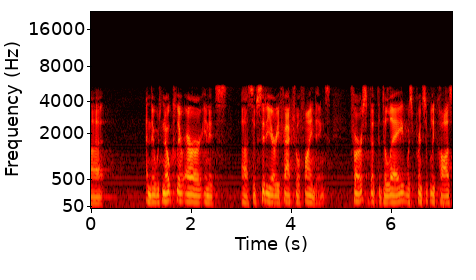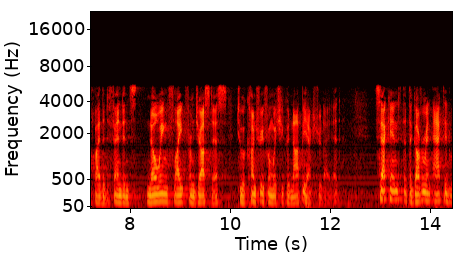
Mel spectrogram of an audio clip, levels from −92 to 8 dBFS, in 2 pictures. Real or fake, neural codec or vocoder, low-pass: real; none; 5.4 kHz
